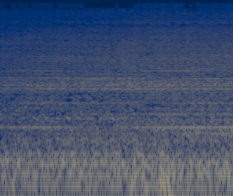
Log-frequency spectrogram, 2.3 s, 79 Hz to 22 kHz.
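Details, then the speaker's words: Hardi 363 sprayer pump after new bearings were fitted, spraying water as a test. A steady, even drone with no knocking or grinding; it runs smoothly and the rate is correct, so the repair seems to have worked. "Sounds good. Smooth. Good. Working."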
